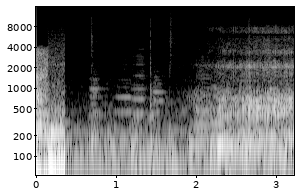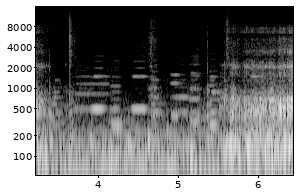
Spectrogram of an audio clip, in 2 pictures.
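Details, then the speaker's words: A dad snoring during sleep, with loud rasping snores as a baby reacts; music and a child's voice in the background; snoring. "That snore hit different."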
